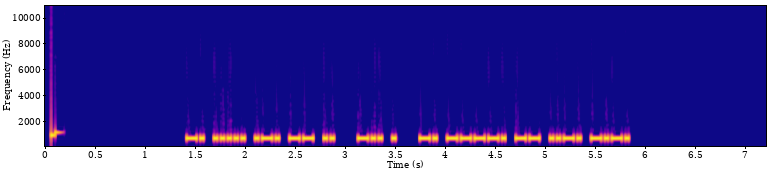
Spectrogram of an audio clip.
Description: Morse code, heard as a keyed tone, about 36 wpm, 700 Hz. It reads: N5RMI DE N9MFC
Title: USA Callsign DE Callsign - 5 Characters - 35wpm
